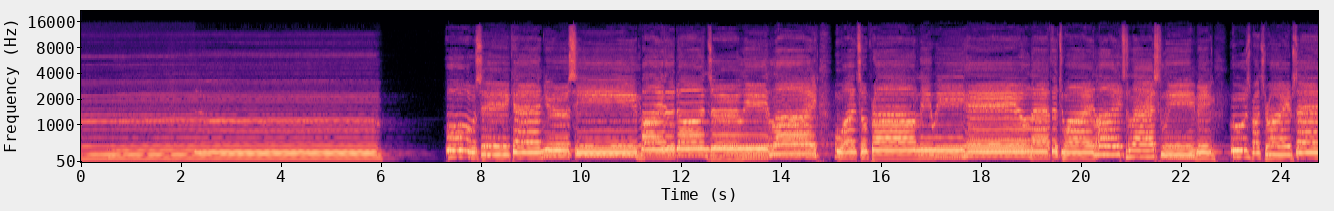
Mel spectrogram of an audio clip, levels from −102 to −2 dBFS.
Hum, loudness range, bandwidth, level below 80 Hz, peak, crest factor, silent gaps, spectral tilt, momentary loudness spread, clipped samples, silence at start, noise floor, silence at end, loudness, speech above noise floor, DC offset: none; 5 LU; 14.5 kHz; -56 dBFS; -4 dBFS; 14 dB; none; -6 dB/octave; 9 LU; under 0.1%; 0 s; -67 dBFS; 0 s; -19 LUFS; 50 dB; under 0.1%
